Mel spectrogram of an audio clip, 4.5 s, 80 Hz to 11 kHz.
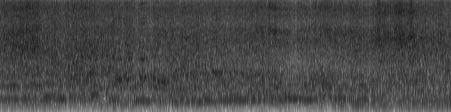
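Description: Race cars pulling away at the start of a race at Stockton 99 Speedway, a loud, dense roar of several engines revving together, with a steady accelerating drone throughout.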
